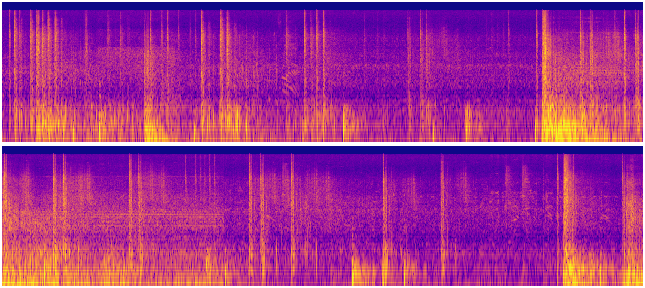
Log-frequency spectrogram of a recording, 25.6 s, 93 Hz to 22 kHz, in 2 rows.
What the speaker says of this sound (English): I also increase suppression fire, including some fire from the 105mm strikers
